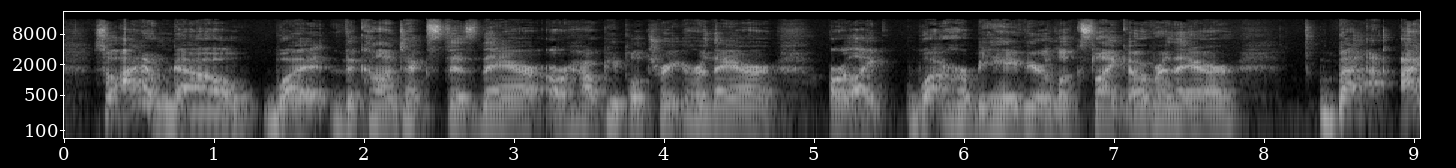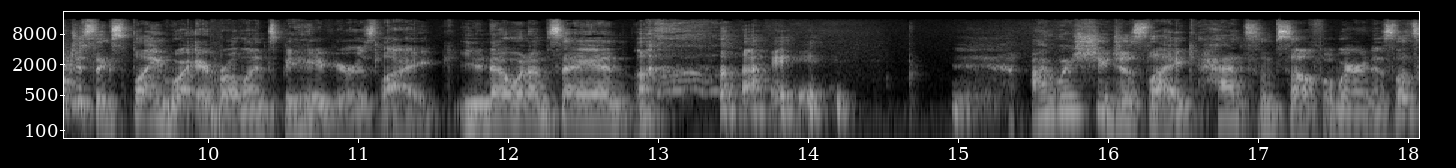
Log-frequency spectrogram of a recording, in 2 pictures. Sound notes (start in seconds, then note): 12.9 laughing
